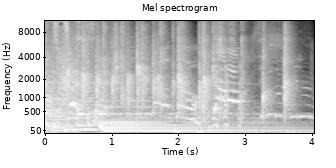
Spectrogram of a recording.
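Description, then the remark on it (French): A short radio jingle, loud and punchy, with rhythmic hand claps over a sustained deep bass tone and bright, gliding synth notes, lasting about four seconds with no talking. “Ah oui, tiens, c'est pas le bon jingle alors, c'est celui-là.”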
